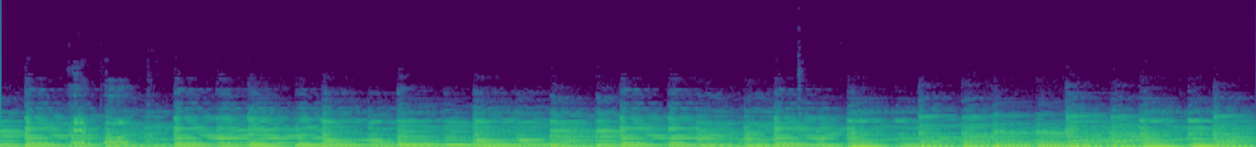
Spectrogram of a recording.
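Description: Upright piano being played: a steady stream of notes over a sustained bass, with the bass moving to a new note about three-quarters of the way through.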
